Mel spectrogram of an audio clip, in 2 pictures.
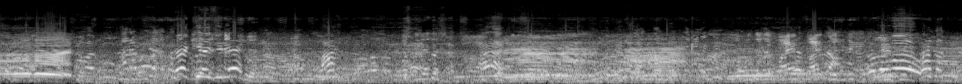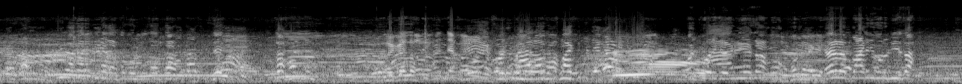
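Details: Young Sahiwal bull calves for sale at Aftabganj cattle market, 18 October; repeated mooing, some calls bending up then down, heard through dense market crowd noise and voices.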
